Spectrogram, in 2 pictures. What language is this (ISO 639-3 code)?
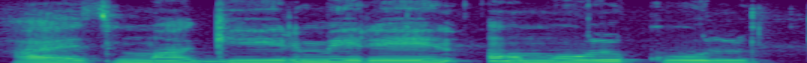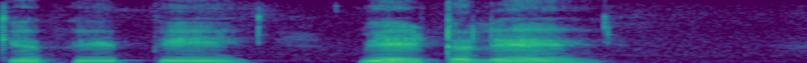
kok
